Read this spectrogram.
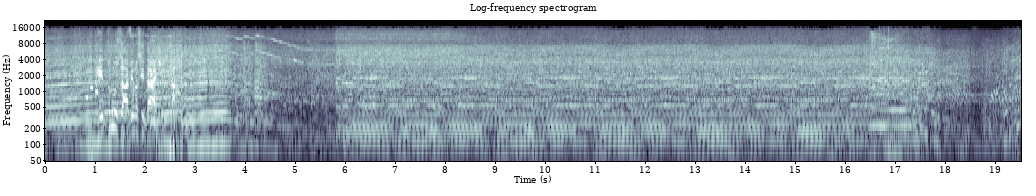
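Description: A racing car engine whines loudly, dropping in pitch as it slows, then holds a steady buzzing hum before winding down.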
